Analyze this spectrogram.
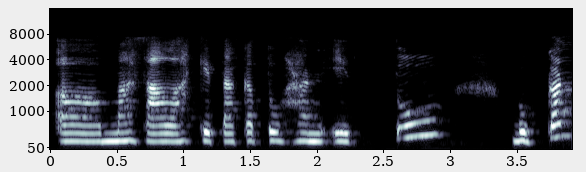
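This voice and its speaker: A woman's voice: medium pitch, slow pace, pushed and bright, muffled recording. A woman hosting a church talk show, speaking casually and searching for words as she sums up.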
